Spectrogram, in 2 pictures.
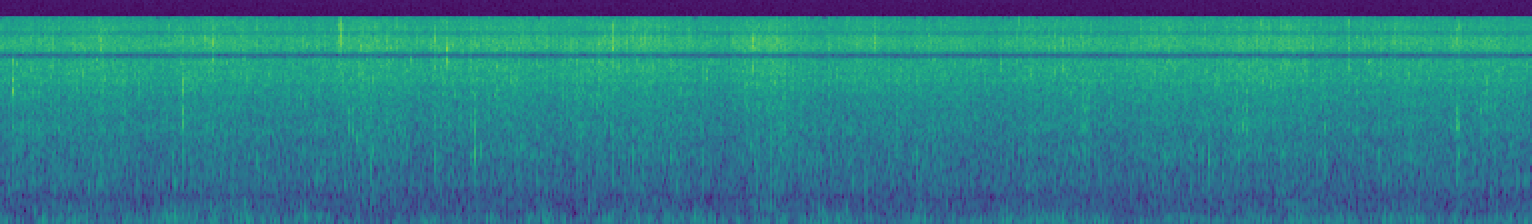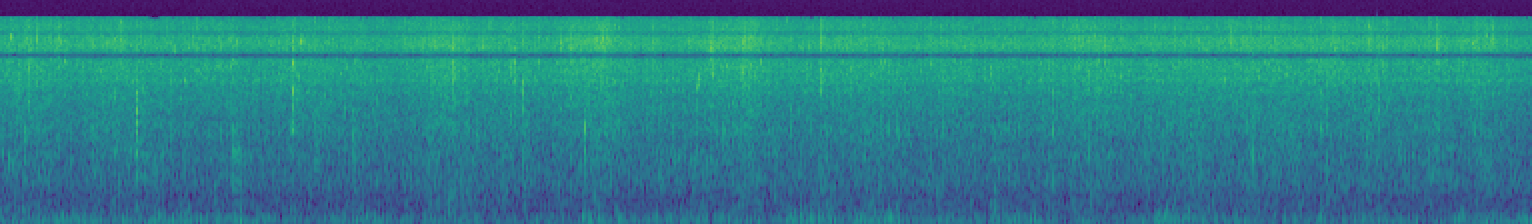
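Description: Small waves lap against the shore.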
